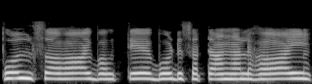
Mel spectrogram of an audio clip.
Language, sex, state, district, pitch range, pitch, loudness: Maithili, female, Bihar, Samastipur, 250-260 Hz, 255 Hz, -13 LUFS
